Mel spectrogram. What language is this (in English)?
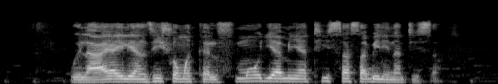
Swahili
